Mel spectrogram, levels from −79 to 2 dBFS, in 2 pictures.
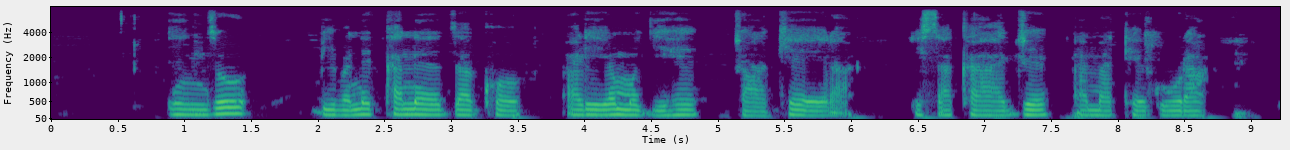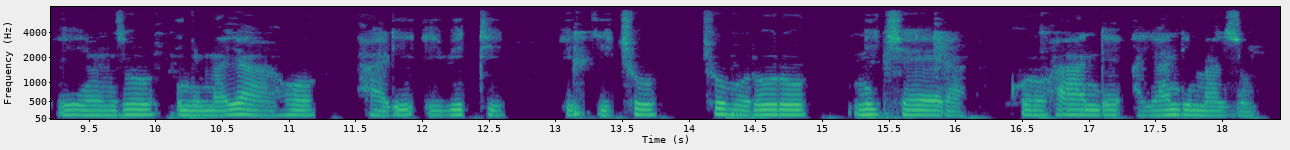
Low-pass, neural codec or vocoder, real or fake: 7.2 kHz; none; real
